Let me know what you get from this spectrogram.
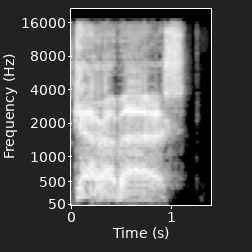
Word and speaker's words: Karabast: That's not how you say it. Try again. – Karabast. – Karabast is how Zeb would say it in the show.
